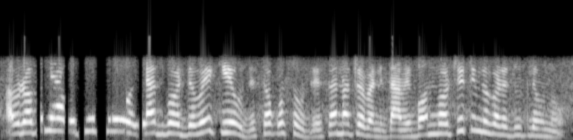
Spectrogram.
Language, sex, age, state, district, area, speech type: Nepali, female, 18-30, West Bengal, Darjeeling, rural, conversation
